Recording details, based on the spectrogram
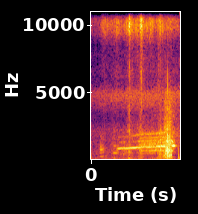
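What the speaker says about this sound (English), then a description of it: "Ralph's showing off now. He's doing some extra crowing for you." Ralph the rooster lets out a single rising crow among his hens, fairly close and moderately loud, with a few soft clucks around it and no talk.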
